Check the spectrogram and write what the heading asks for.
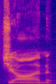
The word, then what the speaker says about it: John: and my name is John with a silent H welcome to episode number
